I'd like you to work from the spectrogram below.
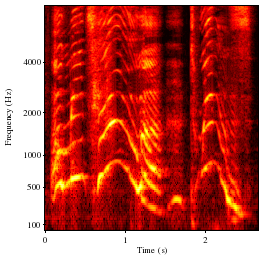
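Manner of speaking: very high shrieking, drawn out; excited squeal. Real, not acted. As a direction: shriek with joy at the match. Excited shared-memory outburst.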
